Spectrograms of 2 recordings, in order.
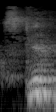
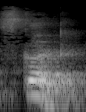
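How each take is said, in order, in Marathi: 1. हा स्वर लहान 'ih' आवाजाचा आहे. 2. हा स्वर 'er' आवाजाचा आहे.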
